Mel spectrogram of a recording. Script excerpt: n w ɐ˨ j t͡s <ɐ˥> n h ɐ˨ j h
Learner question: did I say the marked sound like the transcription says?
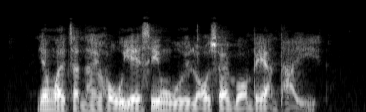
no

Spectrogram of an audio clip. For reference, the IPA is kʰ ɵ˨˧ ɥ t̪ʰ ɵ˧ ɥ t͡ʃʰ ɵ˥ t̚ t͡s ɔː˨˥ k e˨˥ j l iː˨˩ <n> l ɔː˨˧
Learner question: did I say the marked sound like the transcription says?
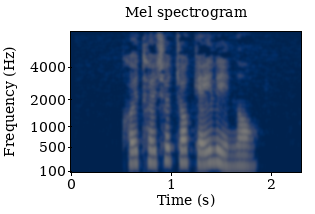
yes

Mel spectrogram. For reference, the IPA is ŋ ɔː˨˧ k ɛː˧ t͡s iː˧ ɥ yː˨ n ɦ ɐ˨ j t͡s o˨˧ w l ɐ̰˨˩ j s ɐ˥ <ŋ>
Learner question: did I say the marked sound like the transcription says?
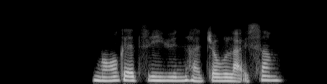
yes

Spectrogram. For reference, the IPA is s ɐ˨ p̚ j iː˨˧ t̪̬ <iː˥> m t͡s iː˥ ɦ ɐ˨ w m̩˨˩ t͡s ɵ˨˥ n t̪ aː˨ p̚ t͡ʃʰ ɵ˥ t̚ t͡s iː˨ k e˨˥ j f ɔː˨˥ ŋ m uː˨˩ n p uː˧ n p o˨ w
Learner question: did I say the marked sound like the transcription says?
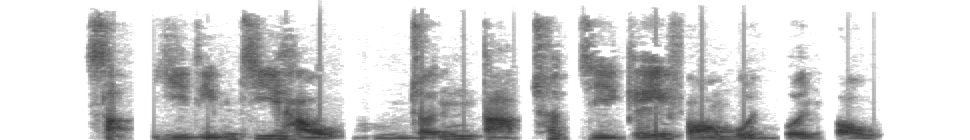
no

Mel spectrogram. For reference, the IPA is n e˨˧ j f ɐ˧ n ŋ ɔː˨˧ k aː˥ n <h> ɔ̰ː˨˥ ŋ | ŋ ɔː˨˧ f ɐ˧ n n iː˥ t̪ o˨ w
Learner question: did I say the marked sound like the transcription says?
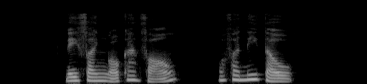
no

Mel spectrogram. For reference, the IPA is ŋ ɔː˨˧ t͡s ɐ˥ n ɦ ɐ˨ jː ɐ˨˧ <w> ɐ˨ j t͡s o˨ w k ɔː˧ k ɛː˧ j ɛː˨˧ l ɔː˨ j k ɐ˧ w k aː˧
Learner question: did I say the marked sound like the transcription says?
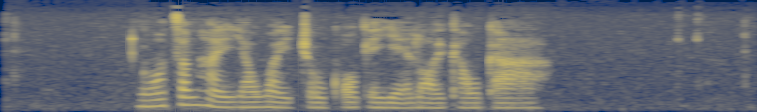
no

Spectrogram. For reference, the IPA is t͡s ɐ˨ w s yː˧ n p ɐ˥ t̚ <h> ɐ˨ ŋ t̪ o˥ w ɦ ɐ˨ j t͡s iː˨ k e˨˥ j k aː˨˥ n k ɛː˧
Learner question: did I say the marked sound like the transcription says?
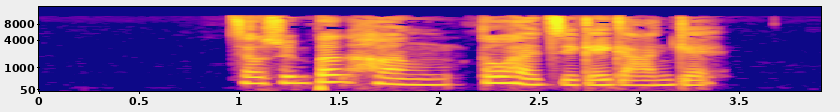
yes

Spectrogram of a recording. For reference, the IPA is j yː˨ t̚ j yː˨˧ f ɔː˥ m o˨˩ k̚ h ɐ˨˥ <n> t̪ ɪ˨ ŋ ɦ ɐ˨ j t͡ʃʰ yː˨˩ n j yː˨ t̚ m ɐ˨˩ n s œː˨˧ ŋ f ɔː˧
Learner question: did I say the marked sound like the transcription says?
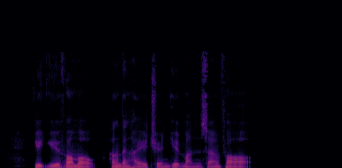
no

